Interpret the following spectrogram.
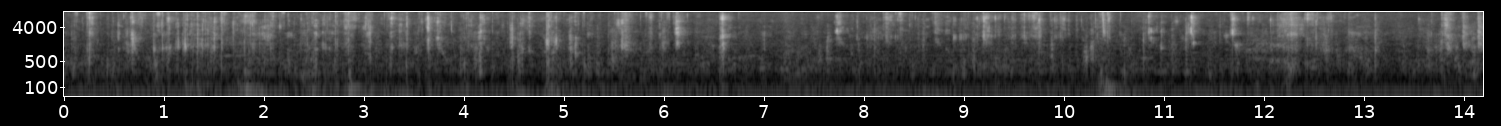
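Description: Close-miked chewing and biting of spiced chicken masala and bhuna kichuri, a dense run of quick wet mouth clicks and crackles, with hands pulling the chicken apart.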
